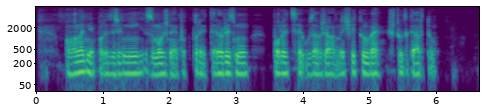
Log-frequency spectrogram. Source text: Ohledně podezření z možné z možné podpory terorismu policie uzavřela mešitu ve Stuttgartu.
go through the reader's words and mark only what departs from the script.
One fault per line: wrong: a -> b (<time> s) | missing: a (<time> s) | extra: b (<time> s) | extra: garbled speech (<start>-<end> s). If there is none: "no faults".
missing: z možné (2.1 s)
